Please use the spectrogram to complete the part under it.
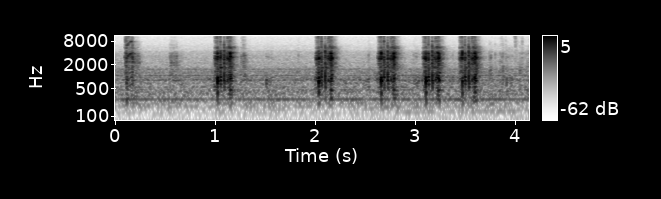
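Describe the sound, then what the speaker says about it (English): A Pentax K-7 DSLR fires its shutter several times in a row, each a soft, muted double click heard up close in a quiet room, spaced irregularly about half a second to a second apart. "Another nice thing about the K7 is the shutter sound is really quiet"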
